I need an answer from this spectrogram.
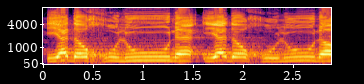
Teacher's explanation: خا کو بھی پر پڑھیں گے، موٹا خا پڑھیں گے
